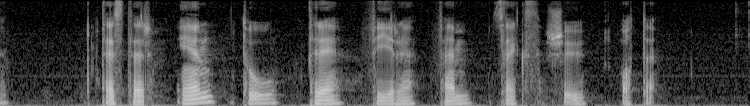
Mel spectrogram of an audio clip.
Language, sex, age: Norwegian, male, 32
